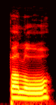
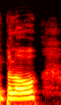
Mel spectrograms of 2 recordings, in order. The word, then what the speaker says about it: Balor: So you might be But I'm saying how I say it because I am an English person is bal. So I say balor but it I think it actually could be ba not Baylor but a lot of Americans say Baylor but I think it's probably Balor not Bor or Balor Balor cuz I say balor thim balor but I don't I don't know if that's just my brain making me say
